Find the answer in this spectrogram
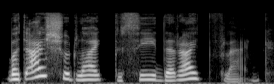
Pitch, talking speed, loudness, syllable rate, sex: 220 Hz, 195 wpm, -16 LUFS, 3.5 syllables/s, female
